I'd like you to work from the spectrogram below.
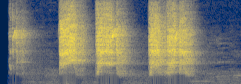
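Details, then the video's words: Black francolin calling: a faint opening note followed by three loud, harsh, grating bursts in quick succession, the phrase lasting about two seconds. "kala teeter ki awaz"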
